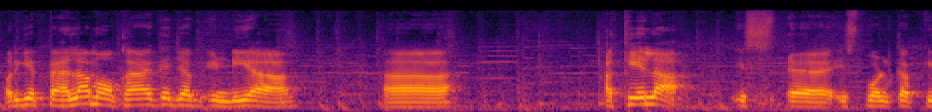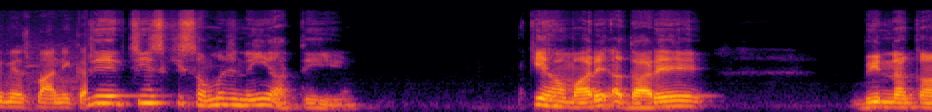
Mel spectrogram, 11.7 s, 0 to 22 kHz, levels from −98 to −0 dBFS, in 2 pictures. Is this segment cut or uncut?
cut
